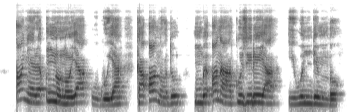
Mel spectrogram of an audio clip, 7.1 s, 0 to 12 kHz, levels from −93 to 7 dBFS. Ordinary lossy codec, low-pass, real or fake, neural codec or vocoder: Opus, 64 kbps; 10.8 kHz; real; none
